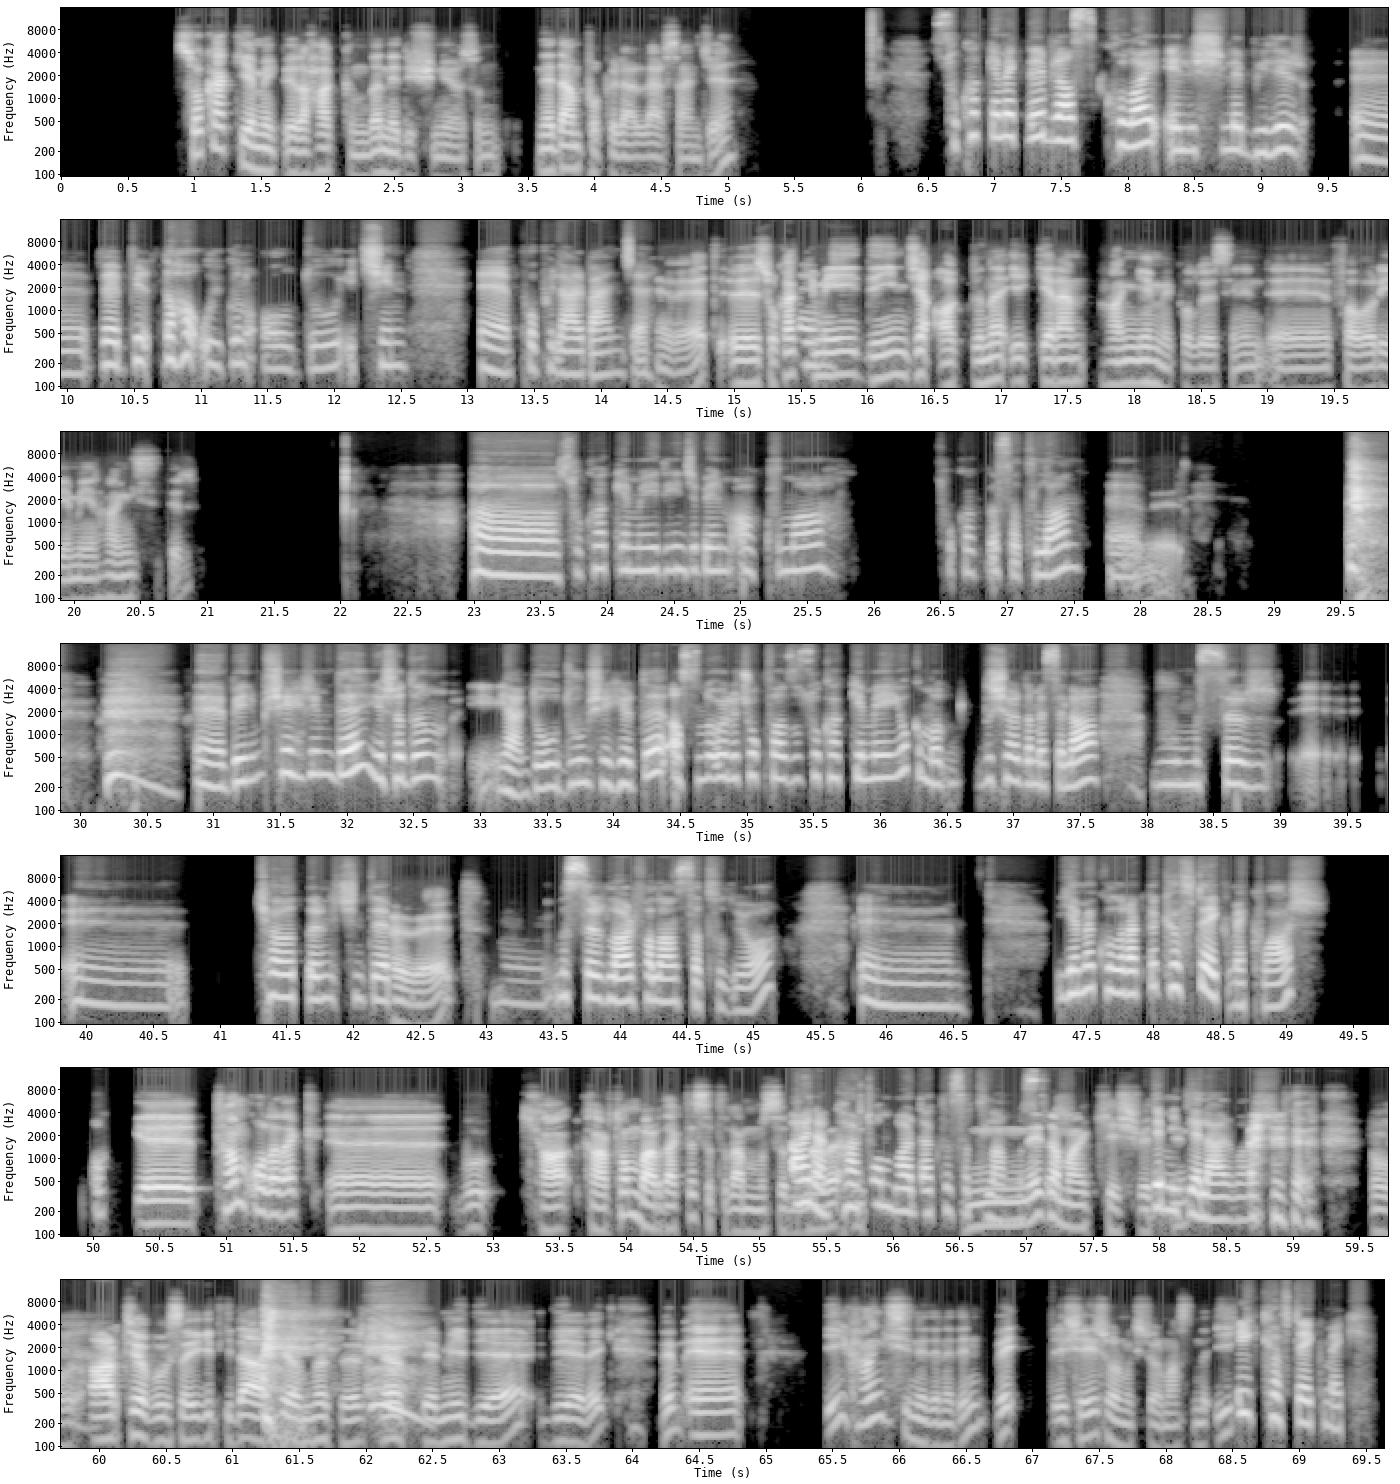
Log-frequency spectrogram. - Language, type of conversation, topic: Turkish, podcast, Sokak yemekleri neden popüler ve bu konuda ne düşünüyorsun?
- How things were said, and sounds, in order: tapping; "erişilebilir" said as "elişilebilir"; chuckle; chuckle; other background noise; chuckle; chuckle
